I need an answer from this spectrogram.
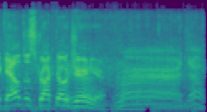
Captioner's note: applause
